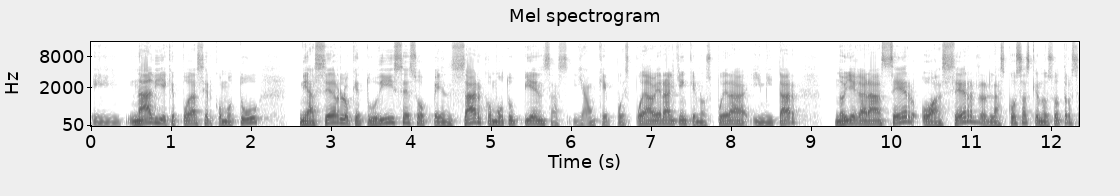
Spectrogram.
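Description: A man speaks at a medium pitch and a fairly slow pace, with very wide pitch swings. The recording is very clean with a silent background. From Guatemala. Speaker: Dominican friar and podcast host. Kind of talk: religious reflection podcast.

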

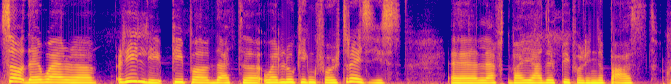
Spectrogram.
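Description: Speaking in an Italian accent, a woman has a fairly high pitch and a dark, mellow tone, at a fairly slow pace. Her intonation is fairly even, her loudness very even, and the sound is dry and close with no echo. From Italy, Puglia. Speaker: archaeologist. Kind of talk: interview.

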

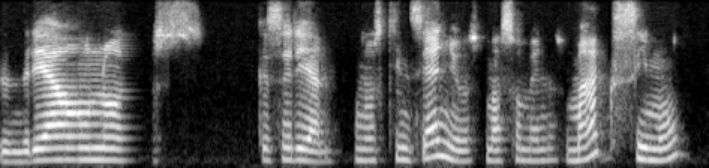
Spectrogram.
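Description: Against a quiet background, a woman talks at a very slow pace. Her pitch is medium and she has a Mexican accent. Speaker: actress and film podcast co-host. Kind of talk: casual chat.

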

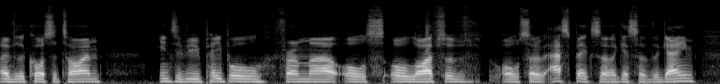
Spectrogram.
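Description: A man speaks with an Australian accent and a medium pitch. His intonation is monotone and flat. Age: 40s. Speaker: podcast host. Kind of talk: casual chat.

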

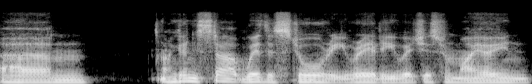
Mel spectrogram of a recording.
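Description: A man with a plain, everyday voice talks at a moderate pace, his fairly low pitch following a fairly even intonation. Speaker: podcast co-host. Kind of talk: casual chat. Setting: video call.

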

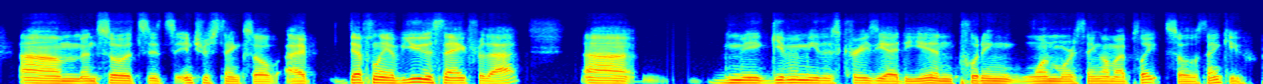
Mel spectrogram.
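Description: A man speaks in an ordinary speaking voice of medium pitch, at a fairly quick pace. His intonation stays fairly even against a quiet background. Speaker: podcast host. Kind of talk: casual podcast interview.

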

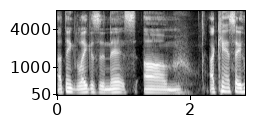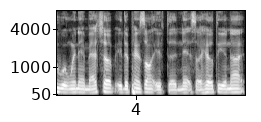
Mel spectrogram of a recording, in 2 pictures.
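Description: In a Memphis accent, a man talks at a fairly quick pace with a medium pitch and monotone, flat intonation, in a dry, close sound with no echo on a very clean recording with a silent background. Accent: Southern US (Memphis). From US South, Memphis. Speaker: basketball podcast co-host. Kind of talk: casual chat.

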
